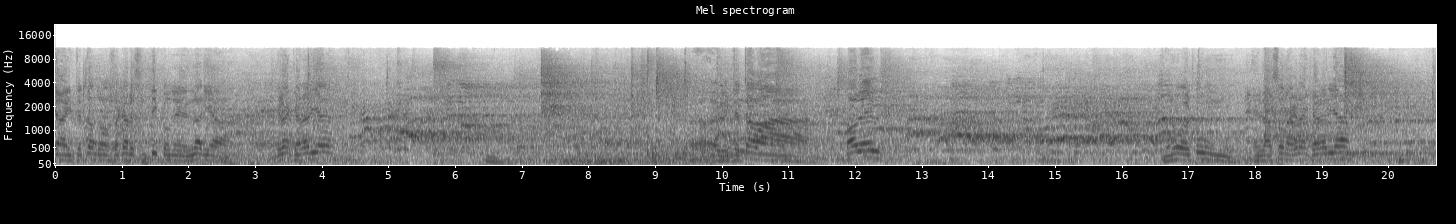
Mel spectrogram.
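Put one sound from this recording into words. Roller skates whir and rumble across a wooden floor in a large echoing hall.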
